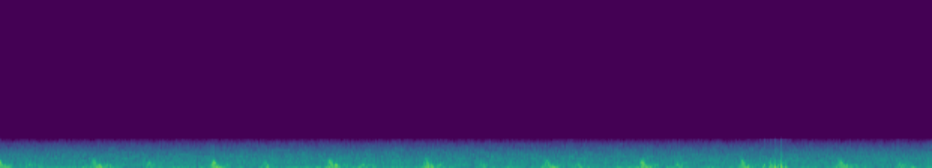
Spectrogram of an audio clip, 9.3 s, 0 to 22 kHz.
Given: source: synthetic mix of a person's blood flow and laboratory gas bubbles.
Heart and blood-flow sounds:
Doppler ultrasound of blood flow; precordium
7.59-7.91 s: bubbles
From the record:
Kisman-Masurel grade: 123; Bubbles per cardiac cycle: 1 to 2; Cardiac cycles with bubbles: 10 to 50%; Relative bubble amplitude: loud (0.450 to 0.775); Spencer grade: 2 (many but less than half of the cardiac periods contain bubble signals, singularly or in groups); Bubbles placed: only in the low amplitude regions of the cardiac cycle

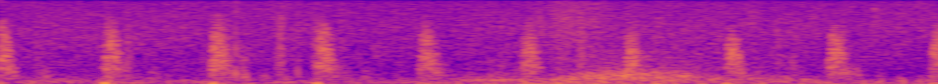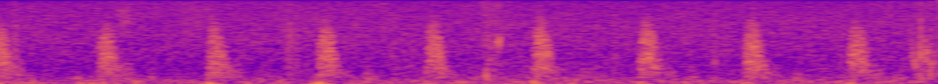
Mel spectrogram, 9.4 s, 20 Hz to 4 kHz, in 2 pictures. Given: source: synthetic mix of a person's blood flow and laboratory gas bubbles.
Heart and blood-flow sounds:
Doppler ultrasound of blood flow; subclavian vein
1.08-1.52 s: bubbles
7.09-7.21 s: bubbles
9.24-9.39 s: bubbles
From the record:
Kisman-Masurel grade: 121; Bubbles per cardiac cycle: 1 to 2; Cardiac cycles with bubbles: 10 to 50%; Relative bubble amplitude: barely perceptible (0.100 to 0.250); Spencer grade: 2 (many but less than half of the cardiac periods contain bubble signals, singularly or in groups); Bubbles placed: anywhere in the cardiac cycle

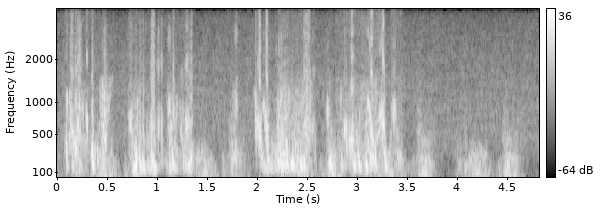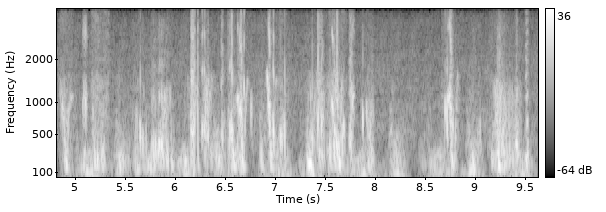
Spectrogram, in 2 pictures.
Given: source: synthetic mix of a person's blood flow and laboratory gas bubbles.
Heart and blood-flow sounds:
Doppler ultrasound of blood flow; precordium
0.06-0.57 s: bubbles
0.70-1.38 s: bubbles
1.75-1.82 s: bubbles
1.96-2.60 s: bubbles
2.67-2.74 s: bubbles
2.78-3.46 s: bubbles
4.84-4.99 s: bubbles
5.07-5.34 s: bubbles
5.56-6.00 s: bubbles
6.07-6.39 s: bubbles
6.42-6.80 s: bubbles
6.83-7.13 s: bubbles
7.29-7.80 s: bubbles
7.84-7.99 s: bubbles
8.65-8.84 s: bubbles
8.93-9.07 s: bubbles
9.13-9.54 s: bubbles
From the record:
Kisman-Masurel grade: 333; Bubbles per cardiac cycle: rolling drumbeat, 9 or more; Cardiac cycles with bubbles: 50 to 99%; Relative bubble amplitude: loud (0.450 to 0.775); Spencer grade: 3 (all of the cardiac periods contain showers or single bubble signals, but not dominating or overriding the cardiac motion signals); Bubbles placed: anywhere in the cardiac cycle

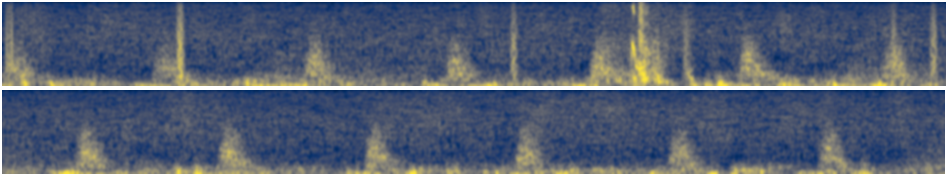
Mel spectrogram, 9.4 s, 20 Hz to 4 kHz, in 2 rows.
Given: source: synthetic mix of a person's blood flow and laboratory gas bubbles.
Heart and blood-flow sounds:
Doppler ultrasound of blood flow; subclavian vein
2.98-3.35 s: bubbles
3.42-3.46 s: bubbles
From the record:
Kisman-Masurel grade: 213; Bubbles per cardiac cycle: several, 3 to 8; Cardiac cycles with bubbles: 1 to 10%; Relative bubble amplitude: loud (0.450 to 0.775); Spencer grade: 1 (occasional bubble signal discernible with the cardiac motion signal, with majority of cardiac periods free of bubbles); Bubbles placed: anywhere in the cardiac cycle

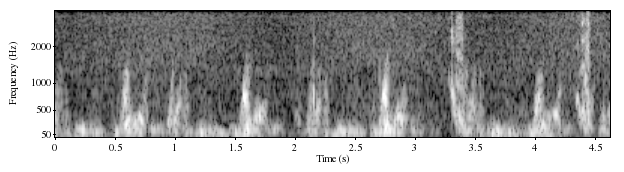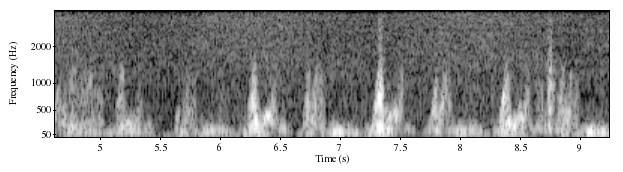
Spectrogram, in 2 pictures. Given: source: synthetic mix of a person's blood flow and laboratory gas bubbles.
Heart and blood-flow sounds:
Doppler ultrasound of blood flow; precordium
2.14-2.19 s: bubbles
3.27-3.45 s: bubbles
4.33-4.49 s: bubbles
4.72-5.04 s: bubbles
8.63-8.87 s: bubbles
From the record:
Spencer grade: 2 (many but less than half of the cardiac periods contain bubble signals, singularly or in groups); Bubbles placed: only in the low amplitude regions of the cardiac cycle

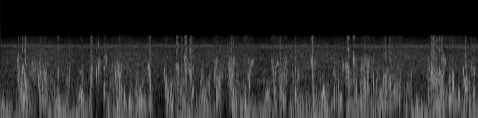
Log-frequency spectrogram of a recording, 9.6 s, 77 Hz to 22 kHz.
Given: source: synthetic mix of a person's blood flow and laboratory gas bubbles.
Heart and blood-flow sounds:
Doppler ultrasound of blood flow; precordium
0.31-0.97 s: bubbles
1.13-1.20 s: bubbles
1.28-1.42 s: bubbles
1.78-2.15 s: bubbles
2.20-2.66 s: bubbles
2.92-3.05 s: bubbles
3.25-3.89 s: bubbles
4.25-4.46 s: bubbles
4.54-4.76 s: bubbles
4.83-5.08 s: bubbles
5.40-5.75 s: bubbles
5.82-6.00 s: bubbles
6.18-6.35 s: bubbles
6.64-7.51 s: bubbles
7.62-8.05 s: bubbles
8.53-9.51 s: bubbles
From the record:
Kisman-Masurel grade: 343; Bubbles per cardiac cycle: rolling drumbeat, 9 or more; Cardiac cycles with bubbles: 100%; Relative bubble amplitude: loud (0.450 to 0.775); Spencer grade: 3 (all of the cardiac periods contain showers or single bubble signals, but not dominating or overriding the cardiac motion signals); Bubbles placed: only in the low amplitude regions of the cardiac cycle

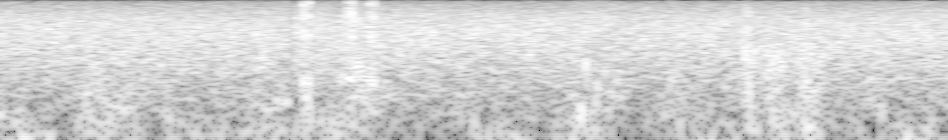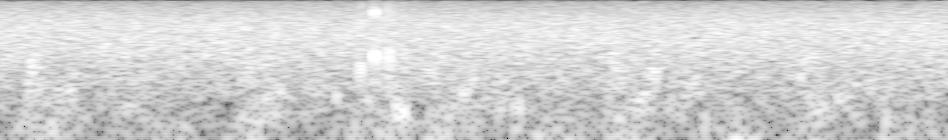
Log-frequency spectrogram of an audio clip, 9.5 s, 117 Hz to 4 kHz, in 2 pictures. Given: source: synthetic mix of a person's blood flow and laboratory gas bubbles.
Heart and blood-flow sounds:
Doppler ultrasound of blood flow; precordium
1.49-1.90 s: bubbles
2.84-3.06 s: bubbles
3.69-4.13 s: bubbles
6.47-6.82 s: bubbles
From the record:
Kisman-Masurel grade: 123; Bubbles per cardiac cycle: 1 to 2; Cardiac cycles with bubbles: 10 to 50%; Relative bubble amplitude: loud (0.450 to 0.775); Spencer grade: 2 (many but less than half of the cardiac periods contain bubble signals, singularly or in groups); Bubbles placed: anywhere in the cardiac cycle

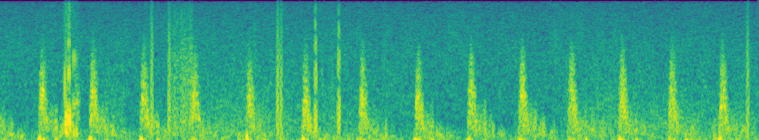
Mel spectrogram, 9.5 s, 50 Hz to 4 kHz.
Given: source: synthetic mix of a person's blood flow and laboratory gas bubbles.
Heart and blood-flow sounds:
Doppler ultrasound of blood flow; subclavian vein
0.80-1.02 s: bubbles
From the record:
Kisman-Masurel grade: 113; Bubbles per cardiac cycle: 1 to 2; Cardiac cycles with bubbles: 1 to 10%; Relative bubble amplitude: loud (0.450 to 0.775); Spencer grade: 1 (occasional bubble signal discernible with the cardiac motion signal, with majority of cardiac periods free of bubbles); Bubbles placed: anywhere in the cardiac cycle

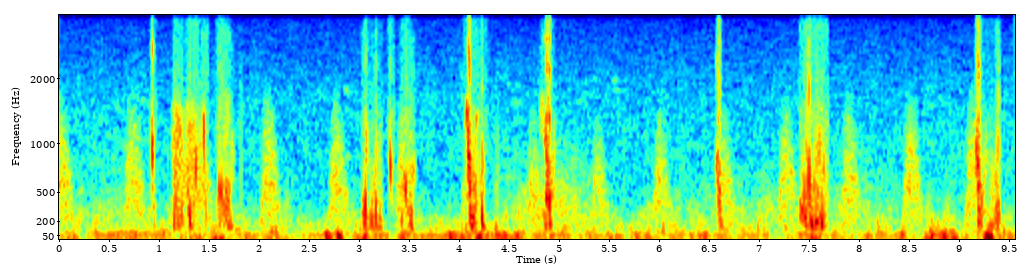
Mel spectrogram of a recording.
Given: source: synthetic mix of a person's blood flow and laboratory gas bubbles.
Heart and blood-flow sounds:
Doppler ultrasound of blood flow; subclavian vein
0.90-0.97 s: bubbles
1.12-1.49 s: bubbles
1.57-1.75 s: bubbles
3.02-3.24 s: bubbles
3.29-3.35 s: bubbles
3.40-3.56 s: bubbles
4.04-4.29 s: bubbles
4.81-4.98 s: bubbles
6.56-6.65 s: bubbles
7.40-7.69 s: bubbles
9.15-9.42 s: bubbles
From the record:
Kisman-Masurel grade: 233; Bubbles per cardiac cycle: several, 3 to 8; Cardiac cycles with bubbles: 50 to 99%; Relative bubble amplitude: loud (0.450 to 0.775); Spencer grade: 3 (all of the cardiac periods contain showers or single bubble signals, but not dominating or overriding the cardiac motion signals); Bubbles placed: anywhere in the cardiac cycle

